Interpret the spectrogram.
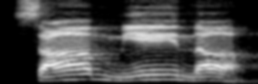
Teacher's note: सा के बाद आधा म है उस पर हमको आघात देना है।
